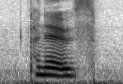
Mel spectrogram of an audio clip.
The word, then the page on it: canoes: [kəˈnuːz]; American English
